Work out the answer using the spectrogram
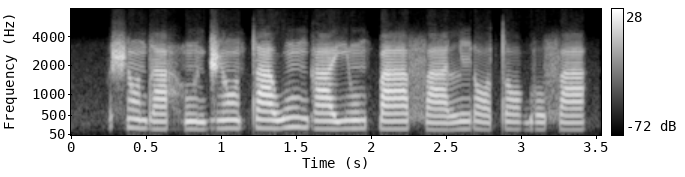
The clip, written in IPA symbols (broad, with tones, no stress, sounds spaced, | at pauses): ʃ ɔ̃˦ d a˧ h ũ˧ d͡ʒ ɔ̃˦ t a˦ w ũ˦ ɡ a˧ j ũ˧ k͡p a˧ f a˨ l i˧ ɾ ɔ˨ t ɔ˧ ɡ o˧ f a˧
